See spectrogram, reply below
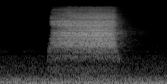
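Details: A single strong, raspy hissed screech from an owl, steady for about seven tenths of a second before stopping abruptly.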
